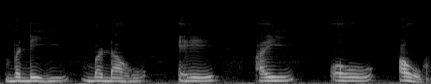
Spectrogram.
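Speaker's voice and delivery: very slow, stretched vowels; teacher stretching long vowels; drawn-out vowels. Shown as a demonstration. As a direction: hold each vowel to show its length. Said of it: "इनकी संख्या सात होती है".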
